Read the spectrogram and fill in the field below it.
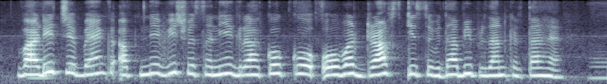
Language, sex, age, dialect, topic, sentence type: Hindi, female, 18-24, Kanauji Braj Bhasha, banking, statement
